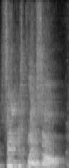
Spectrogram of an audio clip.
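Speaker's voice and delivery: loud, high interrupting order; impatient shout. Retold or imitated. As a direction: cut in with a loud demand. Interrupts his story, ordering him on.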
